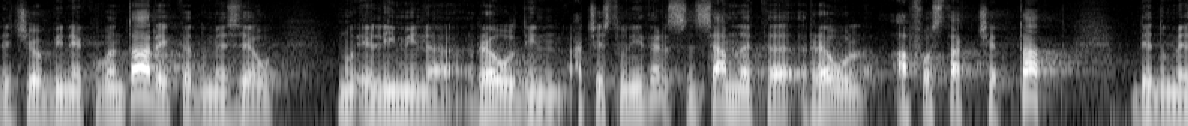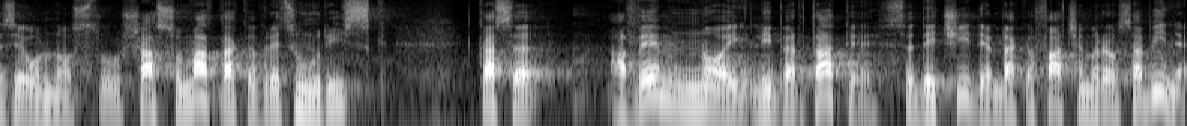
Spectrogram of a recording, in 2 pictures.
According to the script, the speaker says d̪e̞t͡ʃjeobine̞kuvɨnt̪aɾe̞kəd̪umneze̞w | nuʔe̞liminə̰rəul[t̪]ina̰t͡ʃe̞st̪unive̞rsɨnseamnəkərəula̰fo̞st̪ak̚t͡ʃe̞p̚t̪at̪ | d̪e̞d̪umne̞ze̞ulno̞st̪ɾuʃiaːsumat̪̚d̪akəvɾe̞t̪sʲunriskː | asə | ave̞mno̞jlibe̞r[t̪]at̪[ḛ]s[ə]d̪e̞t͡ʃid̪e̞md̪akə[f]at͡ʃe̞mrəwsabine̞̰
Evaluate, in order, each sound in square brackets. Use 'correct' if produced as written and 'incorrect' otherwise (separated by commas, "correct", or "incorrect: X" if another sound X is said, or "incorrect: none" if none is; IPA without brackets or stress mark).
incorrect: d̪, correct, correct, correct, correct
